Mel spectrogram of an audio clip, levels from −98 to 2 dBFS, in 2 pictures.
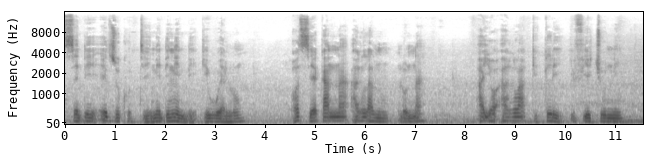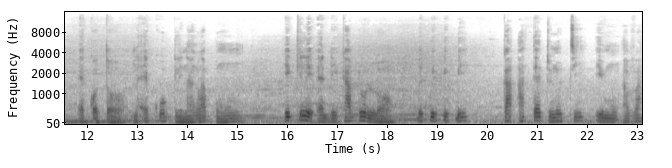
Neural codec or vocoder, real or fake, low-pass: none; real; 14.4 kHz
